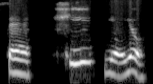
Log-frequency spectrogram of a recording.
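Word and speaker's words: 세 시예요: So, ang T hindi yan ang pinapronounce na. Inuumit yung T. Sabi natin, se, shi, yeyo.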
